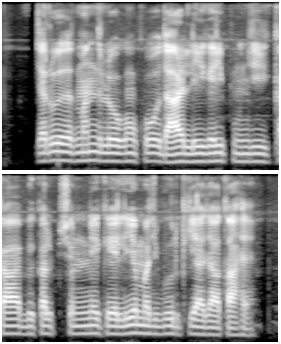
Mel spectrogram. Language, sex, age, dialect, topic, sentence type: Hindi, male, 25-30, Awadhi Bundeli, banking, statement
